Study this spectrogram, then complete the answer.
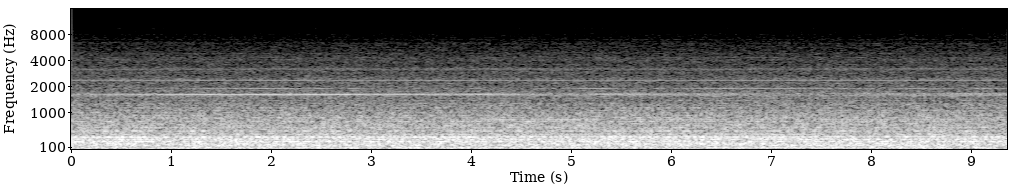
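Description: A steady, even drone of a small airplane in flight on an approach, a constant engine and airflow hum with no talk over it.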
